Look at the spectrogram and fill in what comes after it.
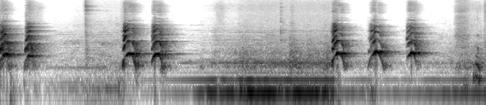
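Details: Indoor Dobermann, Ramses, reacting to a washing machine with a pair of barks, then two more, a quieter gap filled by the machine's humming, and a final burst of three sharp barks.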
